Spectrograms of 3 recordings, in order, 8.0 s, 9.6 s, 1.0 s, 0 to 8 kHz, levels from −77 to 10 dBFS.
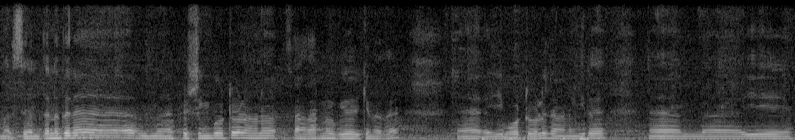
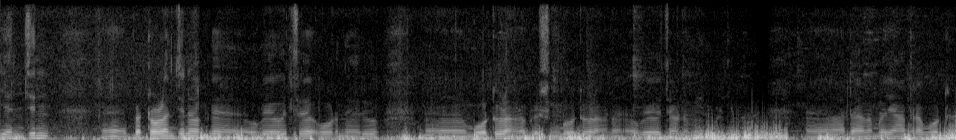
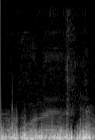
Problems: background sounds at intervals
